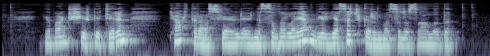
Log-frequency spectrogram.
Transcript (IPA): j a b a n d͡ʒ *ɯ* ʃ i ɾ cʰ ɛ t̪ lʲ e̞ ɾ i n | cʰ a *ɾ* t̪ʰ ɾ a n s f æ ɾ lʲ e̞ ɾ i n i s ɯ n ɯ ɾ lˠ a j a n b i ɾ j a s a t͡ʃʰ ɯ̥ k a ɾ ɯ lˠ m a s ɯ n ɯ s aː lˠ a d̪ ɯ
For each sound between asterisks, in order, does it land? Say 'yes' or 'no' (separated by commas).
yes, yes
